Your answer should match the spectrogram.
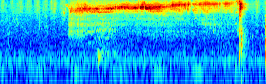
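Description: Angled makeup brush brushing powder bronzer: a soft, high hiss that starts about a second in and lasts a couple of seconds, followed by a single sharp click near the end.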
